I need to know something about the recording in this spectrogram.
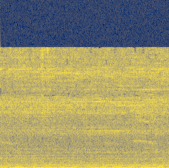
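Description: Steady background hum with an even hiss, like a running fan or appliance, with no distinct event over it.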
